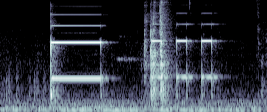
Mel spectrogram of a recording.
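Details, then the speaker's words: Manual monitor defibrillator (biphasic) switched on with the green power button in a cardiac cath lab: a steady electronic tone followed by several short beeps in a quiet room. "I'm going to give you a little overview on how to work the monitor defibrillator. To turn it on, you just press your big green button here at the top."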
